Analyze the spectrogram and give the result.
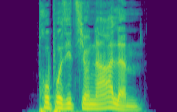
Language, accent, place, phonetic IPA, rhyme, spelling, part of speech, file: German, Germany, Berlin, [pʁopozit͡si̯oˈnaːləm], -aːləm, propositionalem, adjective, De-propositionalem.ogg
- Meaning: strong dative masculine/neuter singular of propositional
